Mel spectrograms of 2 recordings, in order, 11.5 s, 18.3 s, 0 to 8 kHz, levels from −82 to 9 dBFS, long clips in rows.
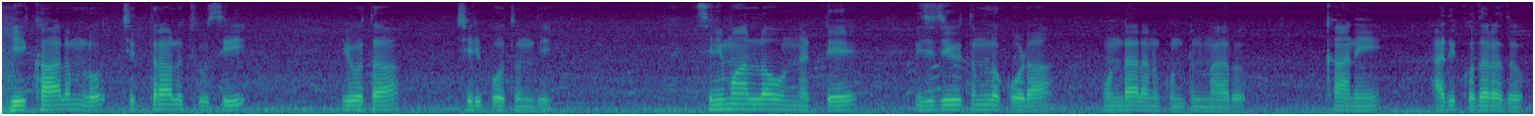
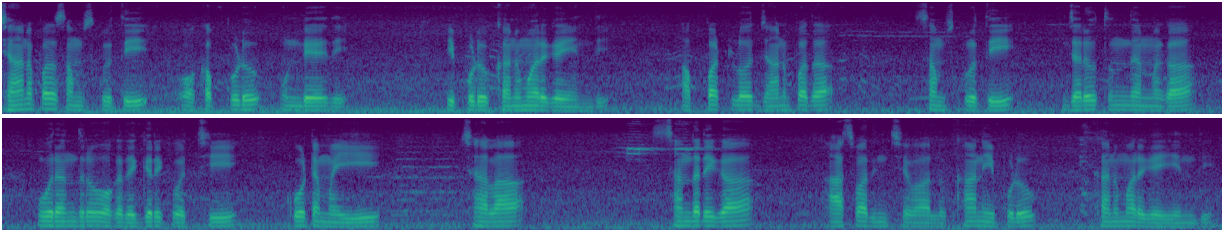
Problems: constant background noise, background conversations at intervals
